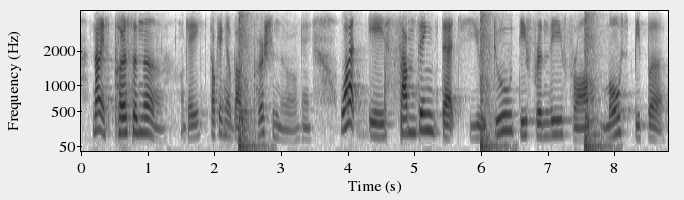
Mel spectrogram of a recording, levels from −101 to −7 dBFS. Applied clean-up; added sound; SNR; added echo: none; Microwave oven; 6 dB; none.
